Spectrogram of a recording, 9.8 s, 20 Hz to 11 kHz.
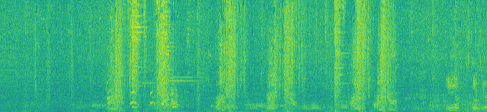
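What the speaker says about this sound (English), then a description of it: "So these stray mutts form packs." Stray dogs in The Witcher 3: Wild Hunt game barking and snarling in repeated sharp bursts, loud and close, with a few whimpering yips between them.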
